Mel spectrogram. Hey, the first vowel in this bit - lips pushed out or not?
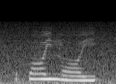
yes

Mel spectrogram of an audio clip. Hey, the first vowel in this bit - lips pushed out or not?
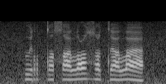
yes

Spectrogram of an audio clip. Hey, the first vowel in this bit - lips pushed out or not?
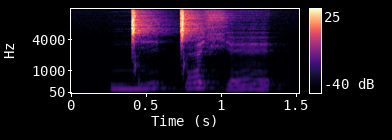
no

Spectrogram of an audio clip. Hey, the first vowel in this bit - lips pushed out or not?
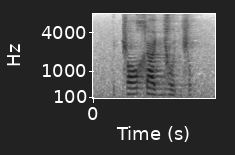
yes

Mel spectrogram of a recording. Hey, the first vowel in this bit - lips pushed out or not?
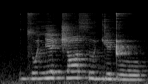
yes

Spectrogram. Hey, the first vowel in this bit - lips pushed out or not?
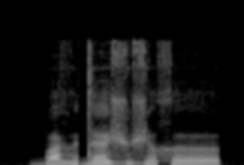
no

